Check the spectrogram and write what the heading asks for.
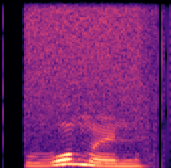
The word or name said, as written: woman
